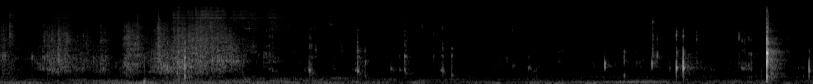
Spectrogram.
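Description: A Rottweiler gnawing a raw meaty bone: a few seconds of steady chewing, then scattered clicks of teeth on bone, and one loud crack near the end.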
